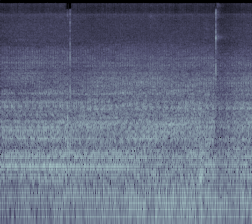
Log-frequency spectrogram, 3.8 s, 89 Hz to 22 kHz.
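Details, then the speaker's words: 2017 Kia Sedona with a replacement 3.3L V6 engine, first start on the lift after fluid fill: a steady idle with no whine from the power steering pump. "And I don't hear the power steering pump whining at all."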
